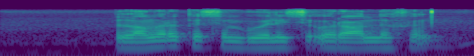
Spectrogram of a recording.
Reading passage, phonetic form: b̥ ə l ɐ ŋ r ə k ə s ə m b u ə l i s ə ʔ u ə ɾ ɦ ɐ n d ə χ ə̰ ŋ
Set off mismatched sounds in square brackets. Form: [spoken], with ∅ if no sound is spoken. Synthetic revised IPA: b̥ ə l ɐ ŋ r ə k ə s ə m b u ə l i s ə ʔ u ə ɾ ɦ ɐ n d ə χ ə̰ ŋ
